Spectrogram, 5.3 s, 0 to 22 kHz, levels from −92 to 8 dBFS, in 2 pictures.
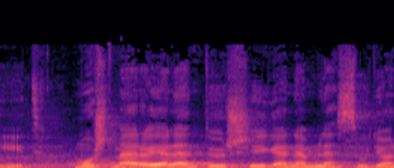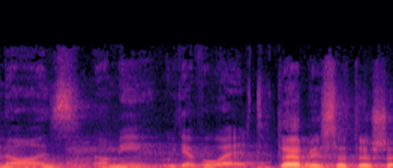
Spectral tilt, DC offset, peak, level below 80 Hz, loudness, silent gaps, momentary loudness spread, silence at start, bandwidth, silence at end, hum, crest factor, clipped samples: -5.5 dB/octave; under 0.1%; -4 dBFS; -46 dBFS; -23 LUFS; none; 12 LU; 0 s; 16 kHz; 0 s; none; 18 dB; under 0.1%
